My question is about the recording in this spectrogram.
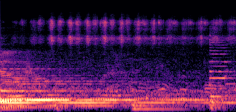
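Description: Bluegrass band of acoustic guitar, mandolin and upright bass playing a held passage between sung lines, with a fast, even flutter high in the sound. A fresh strum comes in at the very end.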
